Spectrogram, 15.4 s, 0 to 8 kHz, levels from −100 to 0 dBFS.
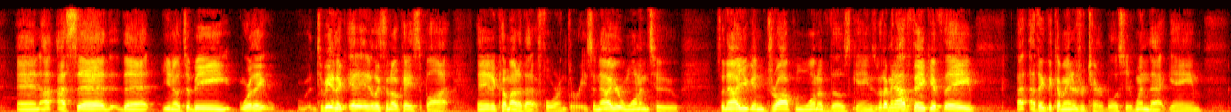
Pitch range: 110-135 Hz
